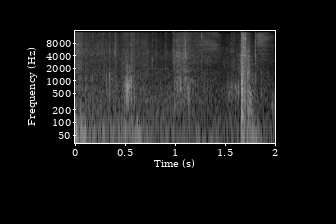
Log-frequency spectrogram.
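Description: Footsteps in dry leaf litter and twigs on a forest floor: a few uneven steps, the loudest near the end.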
